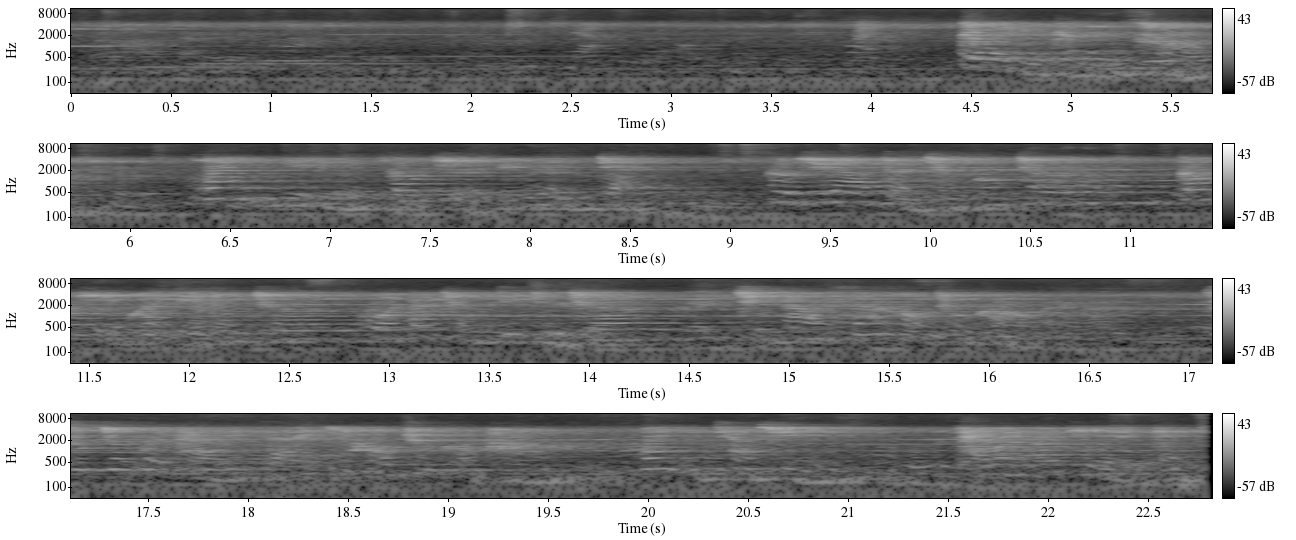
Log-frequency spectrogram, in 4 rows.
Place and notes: Station Message Broadcast, In the station hall
Yunlin County, Taiwan, 31 January 2017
